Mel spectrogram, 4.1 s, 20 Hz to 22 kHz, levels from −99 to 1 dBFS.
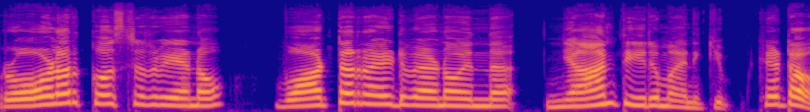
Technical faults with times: none

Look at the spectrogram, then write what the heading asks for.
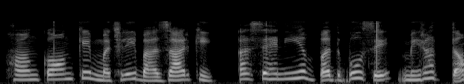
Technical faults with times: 0.00-4.65 low-delay AAC compression
0.54 bit error spike
2.66 bit error spike
3.33-3.36 AAC frame loss with muting
3.77 bit error spike

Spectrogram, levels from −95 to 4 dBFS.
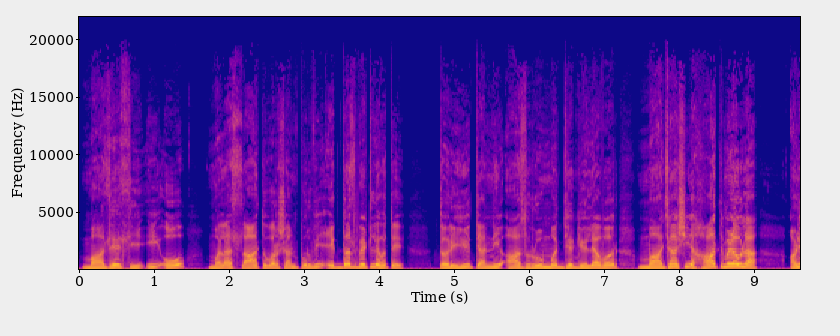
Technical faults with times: none

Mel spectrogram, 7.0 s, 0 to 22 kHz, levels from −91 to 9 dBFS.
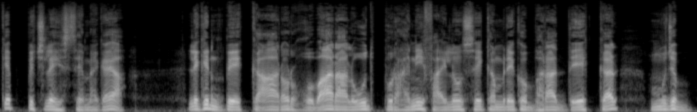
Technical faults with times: none

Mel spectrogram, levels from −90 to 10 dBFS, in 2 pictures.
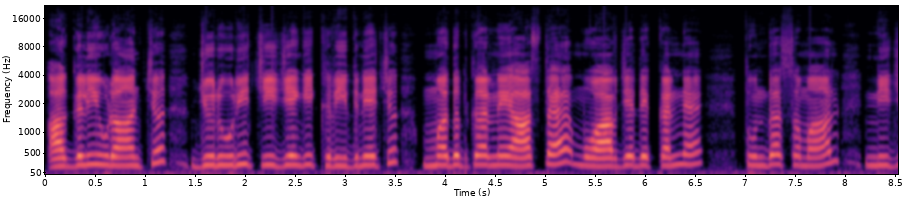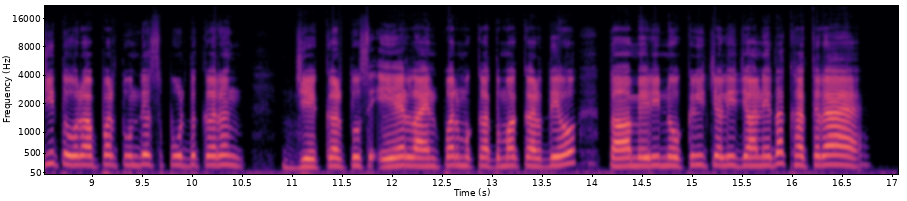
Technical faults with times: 0.11-17.07 clock slip clicks

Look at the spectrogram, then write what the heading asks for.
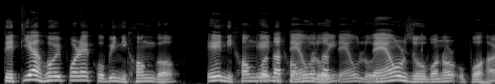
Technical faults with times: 2.56-4.22 doubled audio track

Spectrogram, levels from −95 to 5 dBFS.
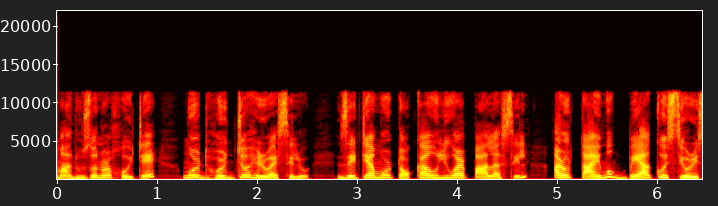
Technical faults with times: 0.00-6.45 Dolby Digital compression

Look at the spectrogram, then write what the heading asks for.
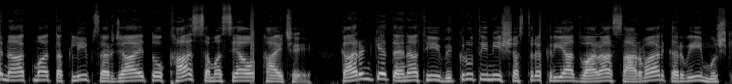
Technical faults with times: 2.51-2.66 intermittent contact
5.40-5.48 intermittent contact

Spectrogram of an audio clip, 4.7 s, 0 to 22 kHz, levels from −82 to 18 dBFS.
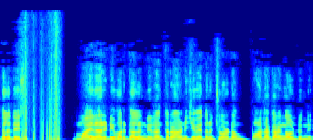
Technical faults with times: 0.00-4.70 generation loss
0.33-0.89 intermittent contact

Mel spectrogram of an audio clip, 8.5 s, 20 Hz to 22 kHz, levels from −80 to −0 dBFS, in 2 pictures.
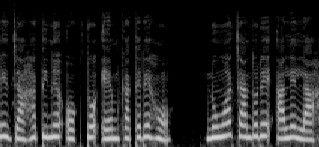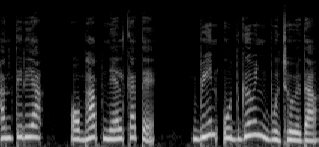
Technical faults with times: none

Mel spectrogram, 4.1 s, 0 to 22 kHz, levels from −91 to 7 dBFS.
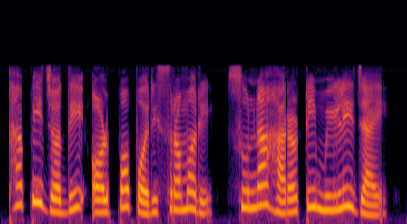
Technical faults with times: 0.00-4.07 MP2 compression

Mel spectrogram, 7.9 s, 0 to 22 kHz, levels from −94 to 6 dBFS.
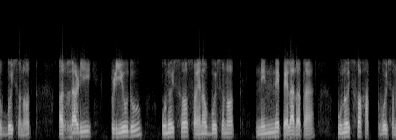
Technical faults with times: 0.00-7.93 G.729 codec
1.27-1.50 VoIP packet loss concealed by the speech codec
7.42-7.61 VoIP packet loss concealed by the speech codec

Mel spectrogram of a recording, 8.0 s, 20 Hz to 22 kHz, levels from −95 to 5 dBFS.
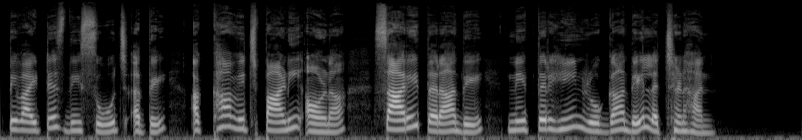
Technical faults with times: none

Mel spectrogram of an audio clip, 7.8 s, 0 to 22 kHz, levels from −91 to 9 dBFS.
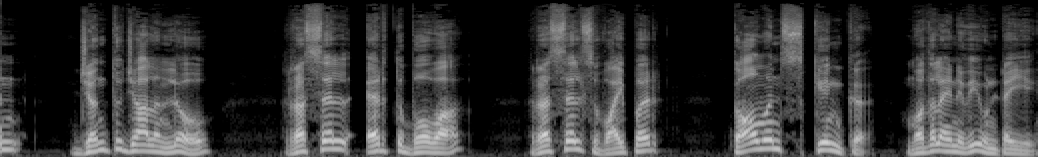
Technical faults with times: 0.00-7.79 generation loss

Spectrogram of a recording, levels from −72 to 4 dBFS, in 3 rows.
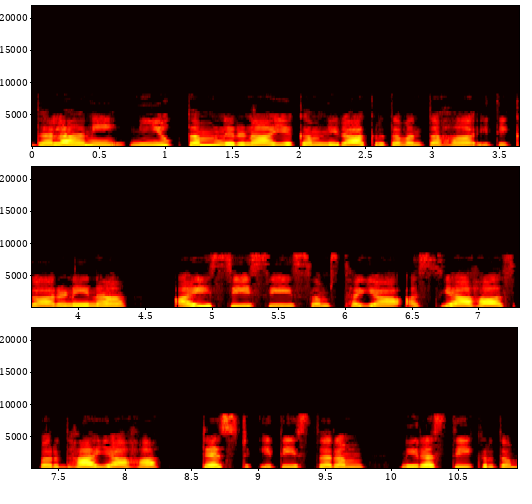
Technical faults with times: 0.00-10.95 MP3 compression

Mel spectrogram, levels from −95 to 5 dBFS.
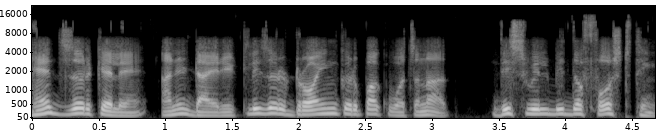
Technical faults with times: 0.00-4.68 Bluetooth SBC compression

